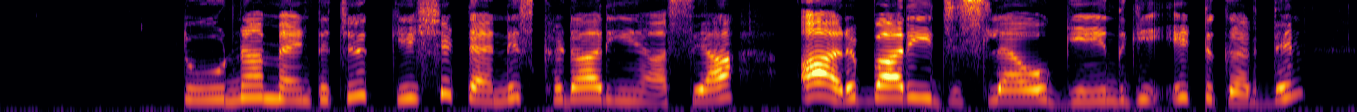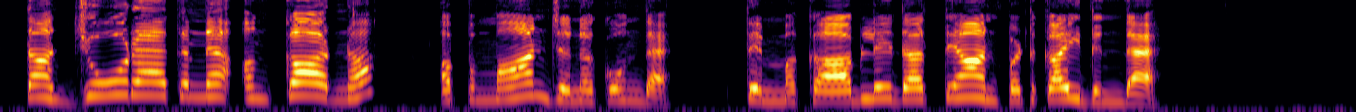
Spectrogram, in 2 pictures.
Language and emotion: Dogri, disgusted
